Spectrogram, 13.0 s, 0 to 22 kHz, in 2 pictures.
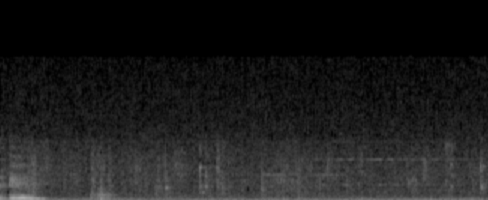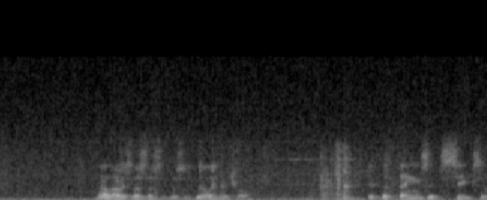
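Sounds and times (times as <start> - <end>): steady low hum: 0.0 - 13.0.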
